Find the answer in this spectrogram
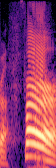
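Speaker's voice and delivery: prefer with stress on second syllable fer. Comparing two stress patterns and picking one: stress on "fer" in prefer. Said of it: "I like prefer. Stress on the second syllable".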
